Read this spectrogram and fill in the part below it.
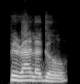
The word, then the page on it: paralegal: Indian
